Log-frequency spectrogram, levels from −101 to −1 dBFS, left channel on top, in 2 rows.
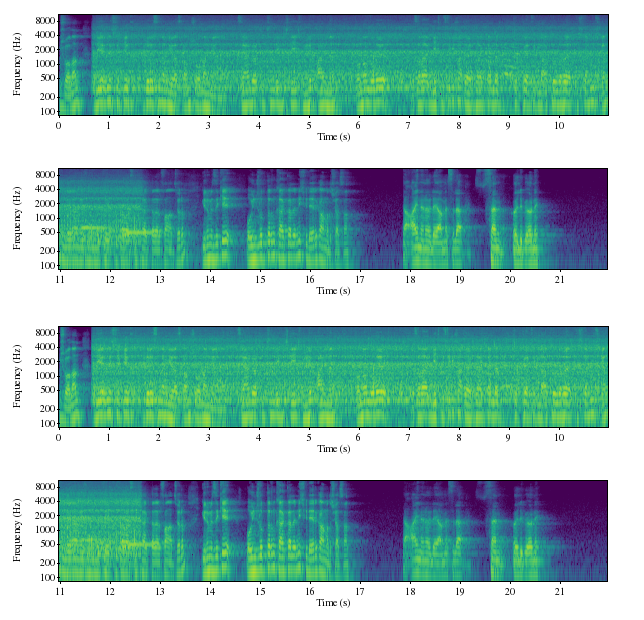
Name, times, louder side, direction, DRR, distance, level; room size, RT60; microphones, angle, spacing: voice 1, 0.0-5.6 5.9-6.6 7.0-13.5 13.8-14.4 14.7-16.8, right 3 dB, 35° right, 0.6 m, -23 dB
sound 1, 0.6-12.6, right 5 dB, 60° right, 0.8 m, -24 dB
sound 2, 8.0-9.2 11.4-13.0, left 2 dB, 25° left, 0.6 m, -29 dB
voice 2, 17.8-19.2 19.6-20.6, left 3 dB, 85° left, 0.7 m, -24 dB
22.0 x 7.4 x 3.9 m
head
